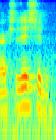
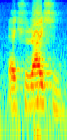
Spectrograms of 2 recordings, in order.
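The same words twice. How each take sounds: First: "extradition" with DITION rhyming with "mission"; short-i pronunciation. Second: "Extradition" with DITION said like "DIE-shun"; long-i pronunciation. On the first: Teacher offering other pronunciation to class, "extradition" with short i. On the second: Teacher offering one pronunciation to class, "Extradition" with long i. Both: Shown as a demonstration. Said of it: "however you say it".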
